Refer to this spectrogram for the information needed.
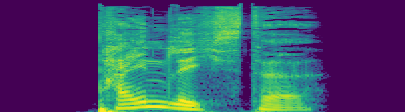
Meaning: inflection of peinlich: 1. strong/mixed nominative/accusative feminine singular superlative degree 2. strong nominative/accusative plural superlative degree
- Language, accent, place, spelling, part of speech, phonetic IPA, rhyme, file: German, Germany, Berlin, peinlichste, adjective, [ˈpaɪ̯nˌlɪçstə], -aɪ̯nlɪçstə, De-peinlichste.ogg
